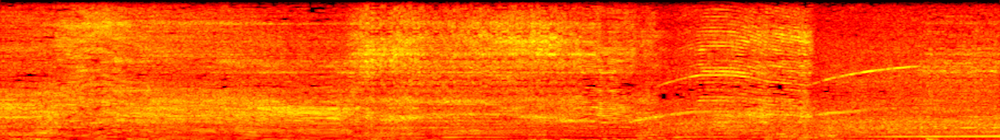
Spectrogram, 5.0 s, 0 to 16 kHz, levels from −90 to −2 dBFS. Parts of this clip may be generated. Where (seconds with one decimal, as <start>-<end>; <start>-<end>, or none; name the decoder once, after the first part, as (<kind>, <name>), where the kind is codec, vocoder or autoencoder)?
1.8-2.9 (codec, SNAC); 4.6-5.0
